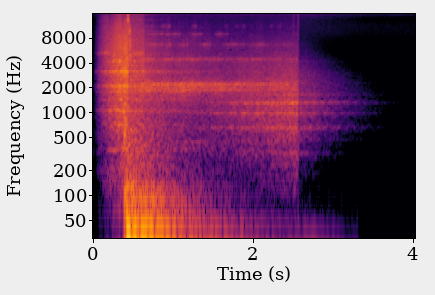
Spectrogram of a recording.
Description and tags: Horror Stinger Jump Scare Sound FX - created by layering various field recordings and foley sounds and processing them.
Sound Design for Horror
